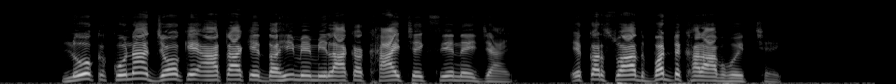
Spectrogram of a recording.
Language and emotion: Maithili, disgusted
